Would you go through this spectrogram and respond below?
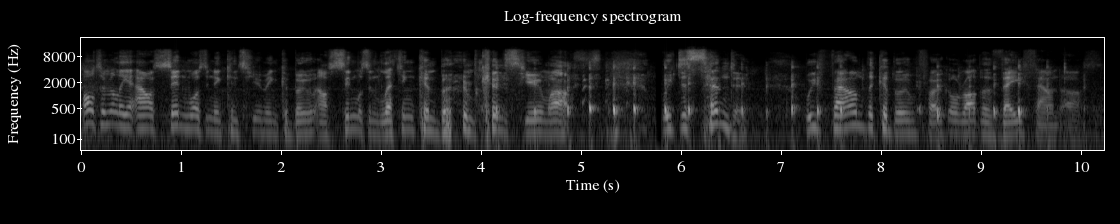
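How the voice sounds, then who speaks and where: A man's voice: a little high, lively intonation, normal speed, crowd noise. A man giving a theatrical, pompous dramatic reading of comic prose in a mock-grave manner. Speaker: reader of a humorous article.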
